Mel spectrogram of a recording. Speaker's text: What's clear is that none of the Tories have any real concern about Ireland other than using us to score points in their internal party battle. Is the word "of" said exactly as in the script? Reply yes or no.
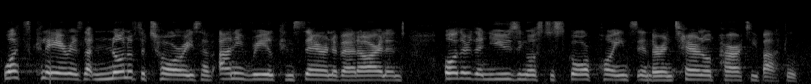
yes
